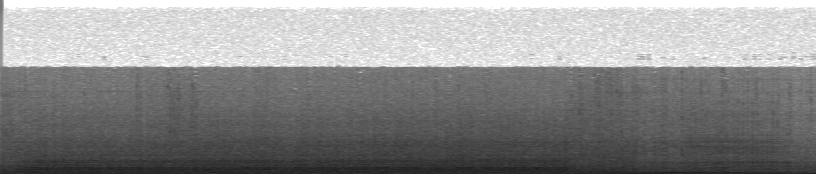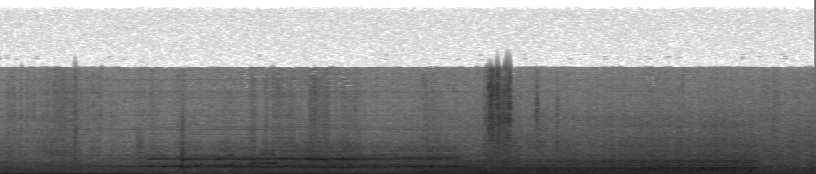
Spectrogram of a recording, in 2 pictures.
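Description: A car engine roars loudly from inside the cabin, rising and falling in pitch as it speeds up and slows down.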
